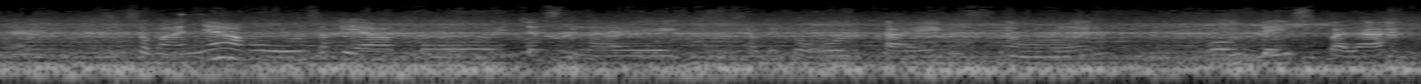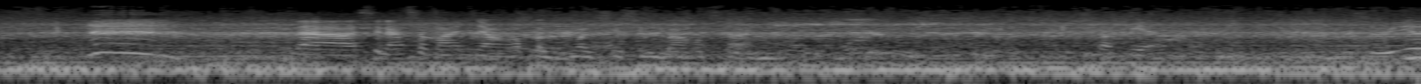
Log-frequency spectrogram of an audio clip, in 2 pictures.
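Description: A woman talking, over a steady low hum.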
